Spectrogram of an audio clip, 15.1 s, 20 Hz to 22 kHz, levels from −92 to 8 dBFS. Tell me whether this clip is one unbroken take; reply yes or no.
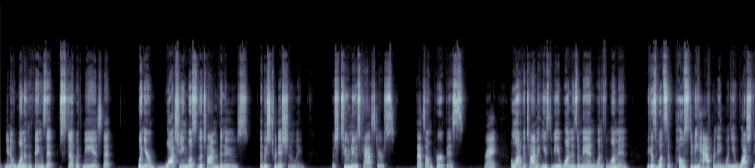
yes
